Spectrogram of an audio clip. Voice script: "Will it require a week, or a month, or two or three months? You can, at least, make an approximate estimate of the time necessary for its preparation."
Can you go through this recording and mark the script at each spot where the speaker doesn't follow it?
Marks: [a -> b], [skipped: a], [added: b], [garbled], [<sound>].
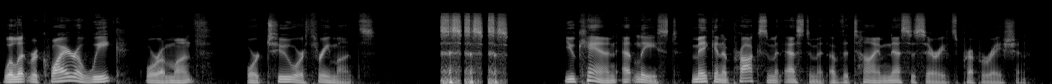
"Will it require a week, or a month, or two or three months? [laugh] You can, at least, make an approximate estimate of the time necessary [skipped: for] its preparation."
